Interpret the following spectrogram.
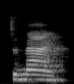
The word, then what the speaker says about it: tonight: Tonight là âm ơ ở đầu, Thì trọng âm thế nào đây Sơn Tùng? Trọng âm rơi vào âm tiết thứ hai ạ.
